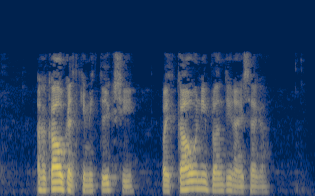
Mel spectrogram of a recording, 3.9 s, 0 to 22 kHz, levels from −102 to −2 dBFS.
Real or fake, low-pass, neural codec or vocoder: real; 7.2 kHz; none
